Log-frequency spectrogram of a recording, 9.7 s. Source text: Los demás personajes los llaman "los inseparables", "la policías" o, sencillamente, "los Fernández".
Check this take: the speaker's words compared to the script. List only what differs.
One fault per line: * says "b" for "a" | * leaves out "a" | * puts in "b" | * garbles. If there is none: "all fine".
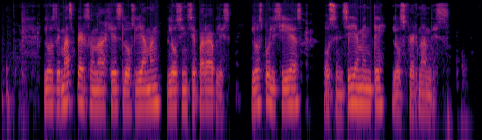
* says "los" for "la"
